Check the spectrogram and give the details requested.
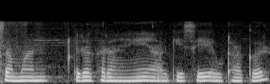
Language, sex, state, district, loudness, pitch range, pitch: Hindi, female, Madhya Pradesh, Dhar, -15 LUFS, 170-180 Hz, 175 Hz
